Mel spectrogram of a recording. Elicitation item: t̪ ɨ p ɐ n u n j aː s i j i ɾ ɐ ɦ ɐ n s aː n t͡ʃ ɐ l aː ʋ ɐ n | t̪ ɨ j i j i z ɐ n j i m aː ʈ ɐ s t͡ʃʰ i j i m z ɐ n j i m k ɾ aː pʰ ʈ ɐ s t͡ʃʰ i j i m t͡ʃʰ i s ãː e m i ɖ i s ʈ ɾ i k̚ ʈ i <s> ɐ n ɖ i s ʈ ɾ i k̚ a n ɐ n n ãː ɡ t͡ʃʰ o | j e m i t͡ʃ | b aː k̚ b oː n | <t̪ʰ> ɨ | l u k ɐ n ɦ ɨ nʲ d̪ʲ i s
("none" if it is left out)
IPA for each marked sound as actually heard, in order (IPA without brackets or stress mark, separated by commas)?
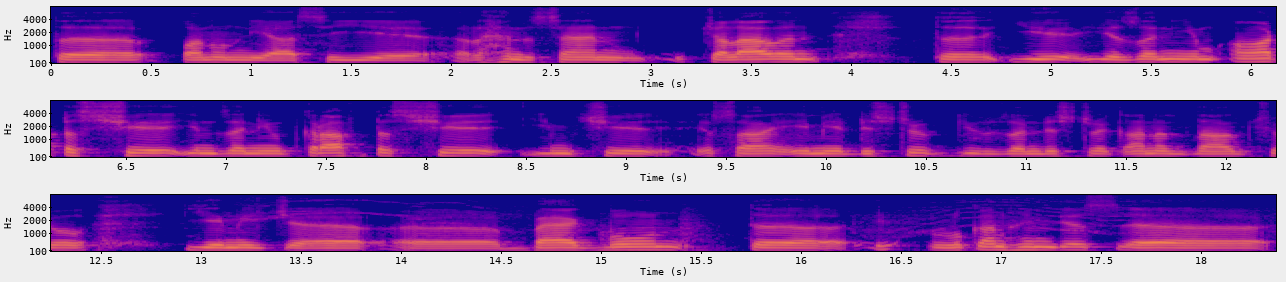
z, t̪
